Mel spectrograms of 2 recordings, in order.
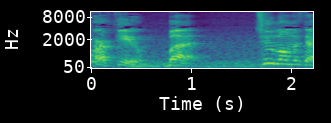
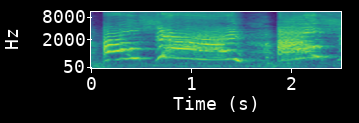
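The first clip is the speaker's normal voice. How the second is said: very high, loud shrieking of a name; mock fan scream; 7 dB louder, much slower than usual. Mimicking the neighbour screaming for [name]. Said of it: "she was all about [name]".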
